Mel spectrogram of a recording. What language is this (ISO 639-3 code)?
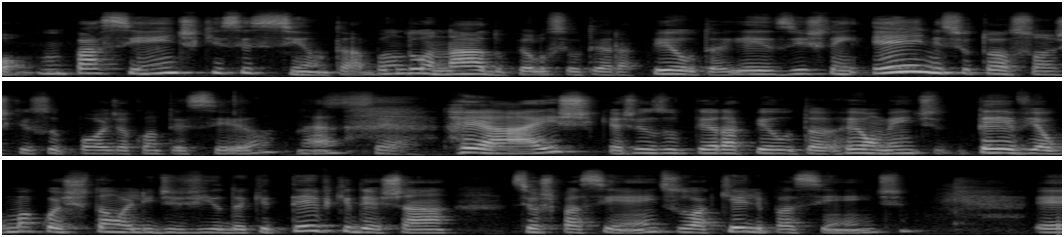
por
